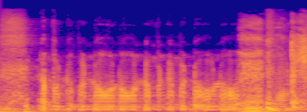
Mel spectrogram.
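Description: Beatboxing into a handheld microphone: a fast rhythm of mouth clicks and percussive hits over a low droning hum, with a loud hissing snare-like hit near the end.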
